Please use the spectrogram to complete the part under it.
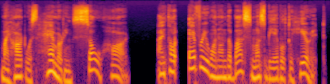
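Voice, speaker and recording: A woman reading a scripted first-person story in an even, measured way. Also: sits low, no echo, clean studio sound.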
